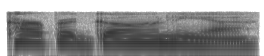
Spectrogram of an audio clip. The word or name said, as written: carpogonia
